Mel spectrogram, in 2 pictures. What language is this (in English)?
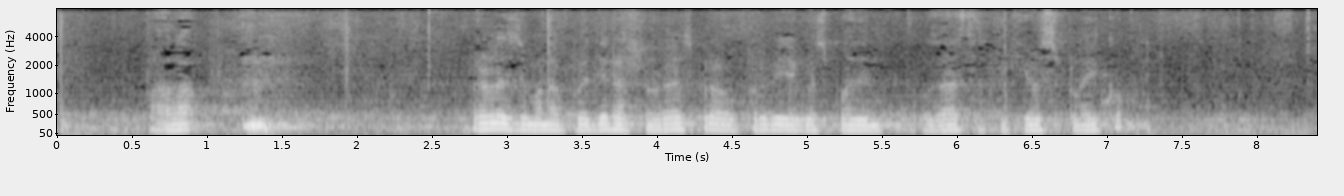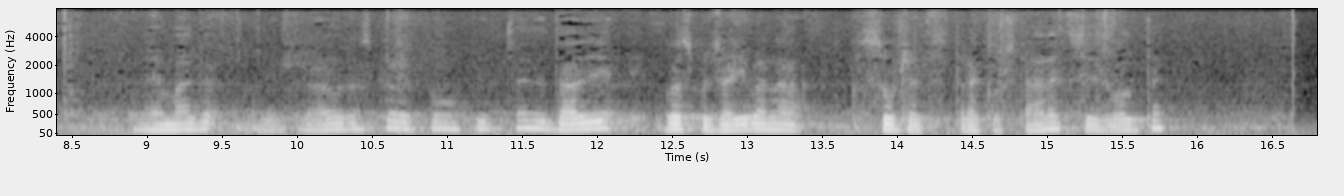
Croatian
